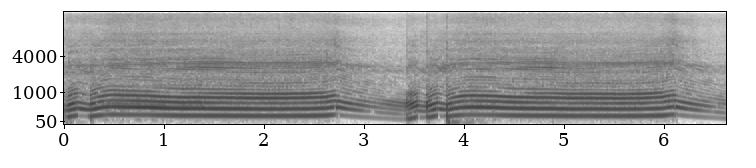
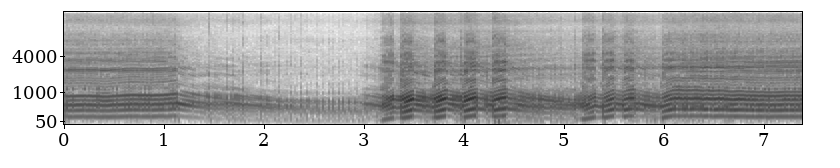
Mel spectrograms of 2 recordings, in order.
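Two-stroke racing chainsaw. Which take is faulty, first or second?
second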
